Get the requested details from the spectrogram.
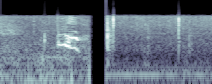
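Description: Sparklers fizz and hiss.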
